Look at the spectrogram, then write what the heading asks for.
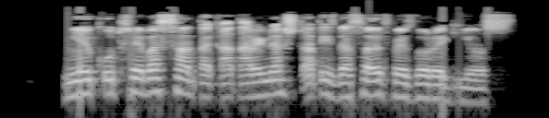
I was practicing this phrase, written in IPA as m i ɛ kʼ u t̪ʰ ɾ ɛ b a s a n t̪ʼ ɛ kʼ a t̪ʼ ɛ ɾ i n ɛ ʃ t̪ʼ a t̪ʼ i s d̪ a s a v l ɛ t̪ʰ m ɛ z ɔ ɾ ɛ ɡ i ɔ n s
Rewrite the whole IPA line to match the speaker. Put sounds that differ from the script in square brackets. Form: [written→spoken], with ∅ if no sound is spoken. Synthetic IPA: m i ɛ kʼ u t̪ʰ ɾ ɛ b a s a n t̪ʼ [ɛ→a] kʼ a t̪ʼ [ɛ→a] ɾ i n [ɛ→a] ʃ t̪ʼ a t̪ʼ i s d̪ a s a v l ɛ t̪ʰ m ɛ z ɔ ɾ ɛ ɡ i ɔ n s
